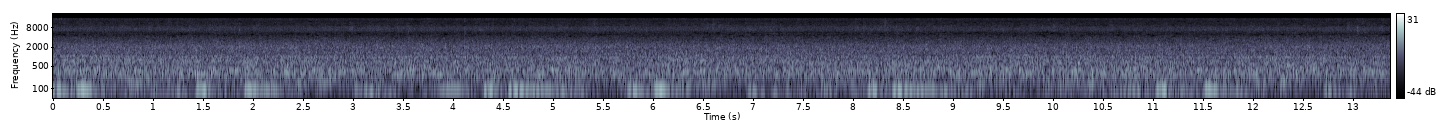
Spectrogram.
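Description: Heavy rain falling steadily, an even hiss of downpour.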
